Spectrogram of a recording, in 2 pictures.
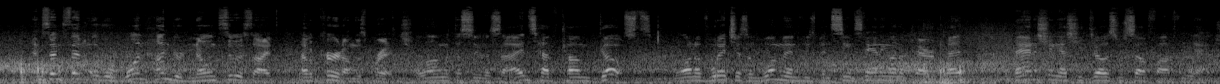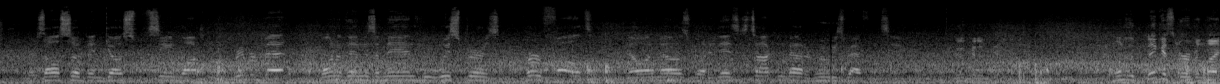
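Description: Blocks of digital silence fall at 7.16 s and from 20.50 to 20.52 s. Stretches of 10 ms and 20 ms were zeroed, probably because the output buffer wasn't filled in time. The abrupt cut and return are heard as a tick, then a slightly longer gap.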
